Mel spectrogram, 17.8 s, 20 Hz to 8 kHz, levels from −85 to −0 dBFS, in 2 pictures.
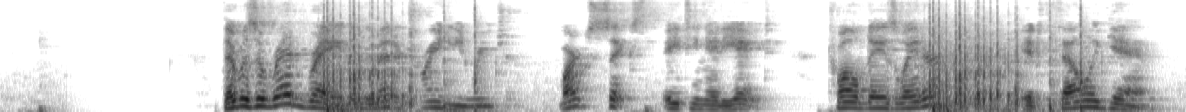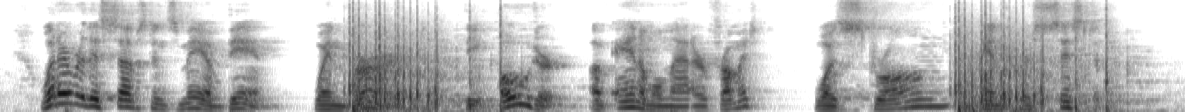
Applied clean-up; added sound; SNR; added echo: classical method WPE with log-MMSE.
